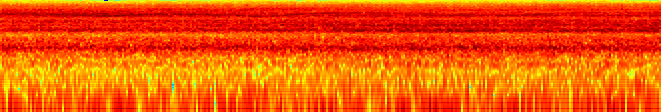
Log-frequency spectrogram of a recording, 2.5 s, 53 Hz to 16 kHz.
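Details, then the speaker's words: Steady high-pitched hiss and whine of a high-speed dental handpiece with water spray and 330 carbide bur notching through an old PFM crown on upper right molar (tooth #3) to remove it. "All right. Next, we're going to switch to our carbide, our 330 carbide. We're just going to create a little notch all the way through."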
